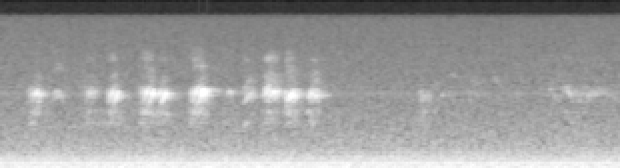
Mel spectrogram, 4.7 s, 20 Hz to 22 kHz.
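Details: Long-eared owl at its nest on an April evening in 2018: a quick cluster of thin, high squeaky notes, some doubled, over about two seconds, then fainter squeaks, over a steady low electrical hum.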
